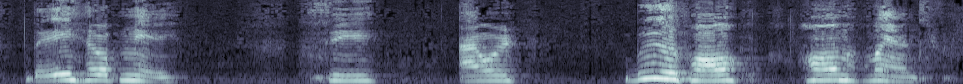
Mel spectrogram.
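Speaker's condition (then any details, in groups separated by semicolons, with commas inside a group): Cerebral palsy; from birth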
